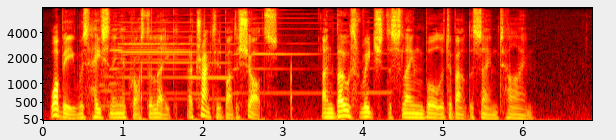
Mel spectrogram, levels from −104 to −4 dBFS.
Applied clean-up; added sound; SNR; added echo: none; Harmonica; 14 dB; none.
